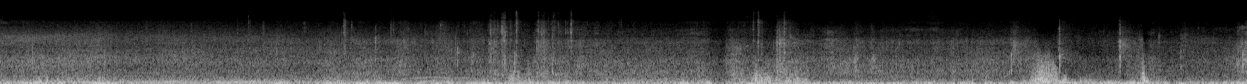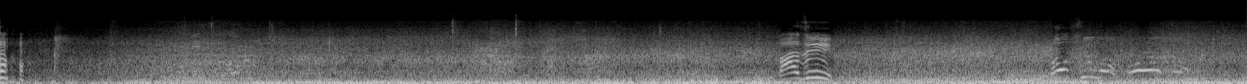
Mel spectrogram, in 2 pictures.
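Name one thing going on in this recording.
Bicycle tyres roll over rough pavement.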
